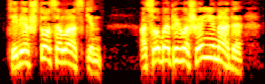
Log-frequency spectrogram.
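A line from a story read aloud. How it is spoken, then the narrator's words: Shout. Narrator (Russian): крикнул, приостанавливаясь, Кадыков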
